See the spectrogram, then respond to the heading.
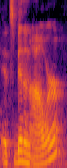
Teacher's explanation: if I'm saying it's been an hour I'm going to use that full hour diphthong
